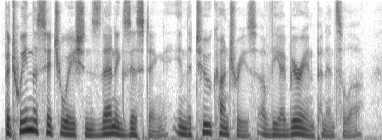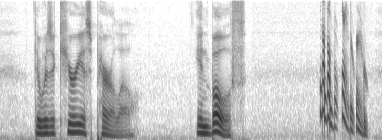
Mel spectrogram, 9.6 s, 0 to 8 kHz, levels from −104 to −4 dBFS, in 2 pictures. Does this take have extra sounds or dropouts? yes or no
yes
